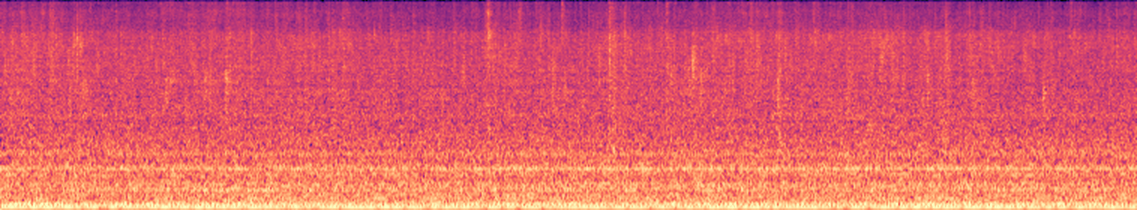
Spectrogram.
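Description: Ground beef patties and onions sizzling steadily on a Blackstone flat-top griddle, with a steady low hum underneath.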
